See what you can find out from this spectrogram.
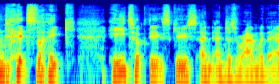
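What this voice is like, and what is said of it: Usual voice. Nothing is said of it.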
